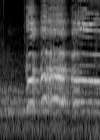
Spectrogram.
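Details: Rooster crowing: a loud, hoarse, drawn-out crow of about one and a half seconds, rising then holding with a rough, harmonic-rich tone before trailing off, over faint background noise.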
